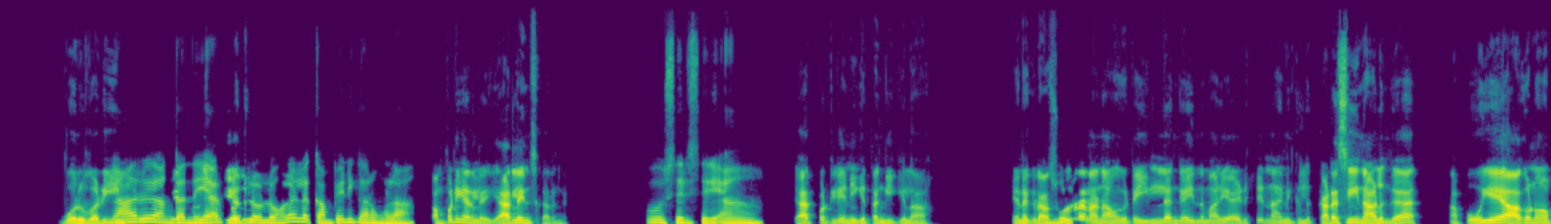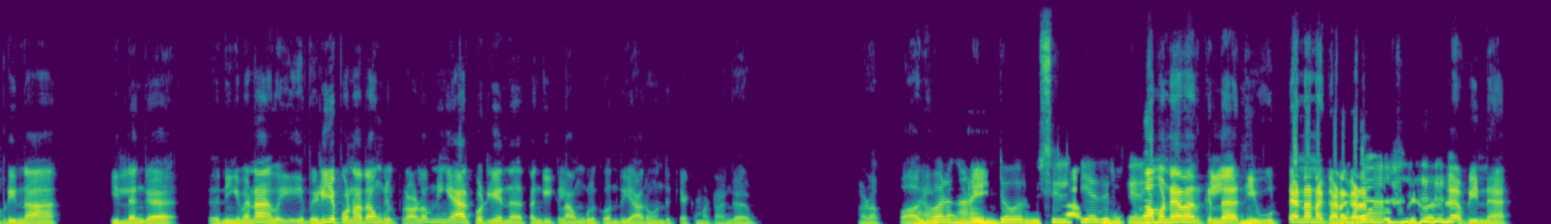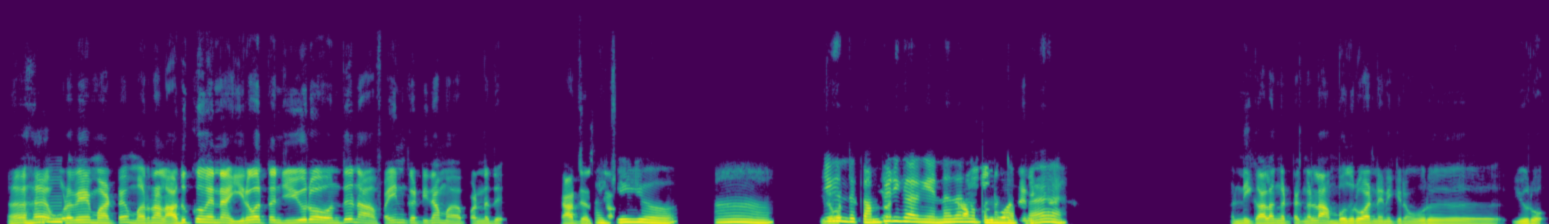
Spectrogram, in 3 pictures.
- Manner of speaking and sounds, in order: in English: "ஏர்லைன்ஸ்காரங்க"; unintelligible speech; in English: "ஃபெசிலிட்டியாவது"; "விட்டனா" said as "வுட்டனா"; chuckle; "உடவே" said as "வுடவே"; in English: "சார்ஜ்ஜஸ்ல்லாம்"; surprised: "ஐயயோ!"; "நினைக்கிறேங்க" said as "நெனைக்கிறேங்க"
- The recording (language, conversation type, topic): Tamil, podcast, தொடர்ந்து விமானம் தவறிய அனுபவத்தைப் பற்றி சொல்ல முடியுமா?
